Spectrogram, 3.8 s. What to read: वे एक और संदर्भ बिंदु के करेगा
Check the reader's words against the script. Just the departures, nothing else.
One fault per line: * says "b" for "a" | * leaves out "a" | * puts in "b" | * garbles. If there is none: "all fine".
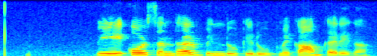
* puts in "रूप में काम"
